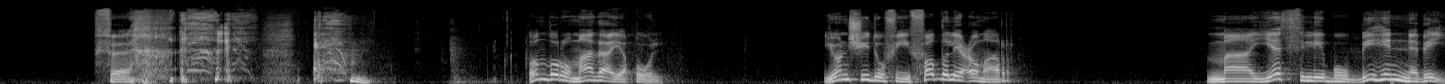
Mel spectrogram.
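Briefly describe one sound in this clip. A man speaks calmly into a close microphone, in bursts with pauses.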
